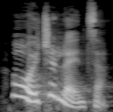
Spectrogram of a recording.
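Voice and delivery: loud, high happy cry of greeting; shouted greeting. A narrator's reading. Oblonsky hails Vronsky on the station steps, shouting. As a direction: call out to a friend spotted on the station steps. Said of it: "gridò Oblonsky".

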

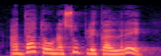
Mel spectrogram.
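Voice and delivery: loud, high bystander's claim; speaking up. A narrator's reading. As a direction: raise the voice above the others. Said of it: "disse uno più forte".

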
